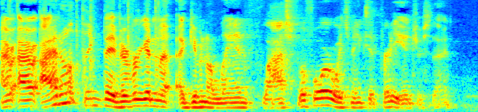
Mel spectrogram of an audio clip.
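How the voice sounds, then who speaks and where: Very fast, fairly high-pitched speech from a man, with noticeable background noise behind it. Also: ordinary pitch variation. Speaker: podcast host, card game fan. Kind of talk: casual chat. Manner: halting.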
